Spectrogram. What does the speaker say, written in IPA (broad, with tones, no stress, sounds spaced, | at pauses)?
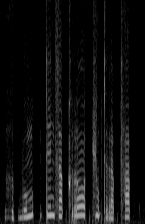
h ɯ˨˩ k̚ b o˦˥ m | t e˥˩ n s a˦˥ p̚ kʰ r ɔː˥˩ t̚ t͡ɕ u˥˩ ʔ t r a˨˩ p̚ tʰ a˦˥ p̚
